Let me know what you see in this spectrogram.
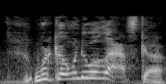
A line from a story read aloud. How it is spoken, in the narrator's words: I shouted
